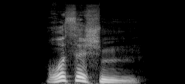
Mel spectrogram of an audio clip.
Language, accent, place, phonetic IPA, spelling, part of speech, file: German, Germany, Berlin, [ˈʁʊsɪʃm̩], russischem, adjective, De-russischem.ogg
- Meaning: strong dative masculine/neuter singular of russisch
